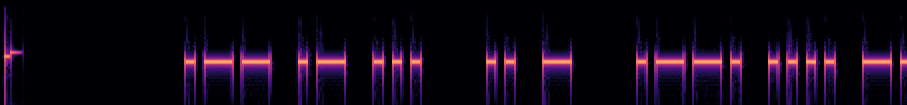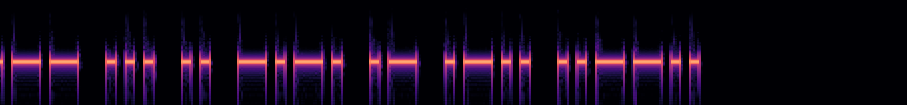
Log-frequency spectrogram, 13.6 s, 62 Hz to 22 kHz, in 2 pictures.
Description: Morse code, heard as a keyed tone, about 17 wpm, 700 Hz. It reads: WAS IT PHYSICAL?
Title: Sentences from Top 1000 Words - Review Part 4 - 17wpm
